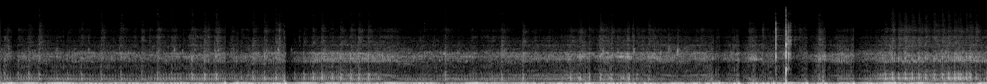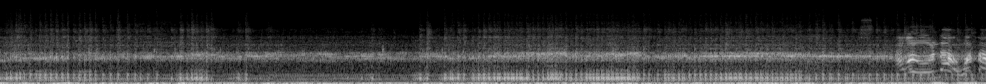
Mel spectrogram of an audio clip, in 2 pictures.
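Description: A dirt bike engine revs and buzzes up close.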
